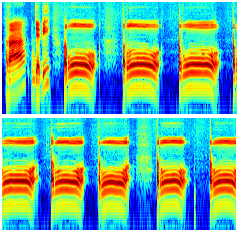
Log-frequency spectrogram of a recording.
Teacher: bunyi vokal o-nya itu sama sekali tidak bertumpu pada bibir yang dibonyongkan dimuncungkan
